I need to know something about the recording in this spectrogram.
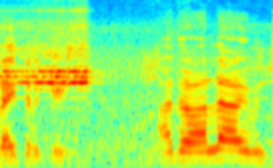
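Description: A man talking on a street with a steady background of traffic; a steady high tone, most likely a vehicle horn, sounds over the start and cuts off abruptly under a second in.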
